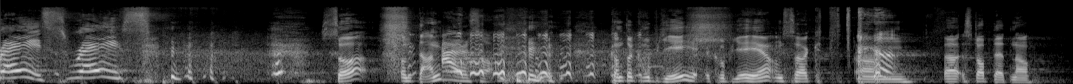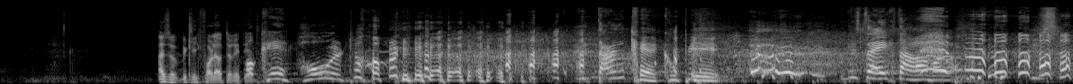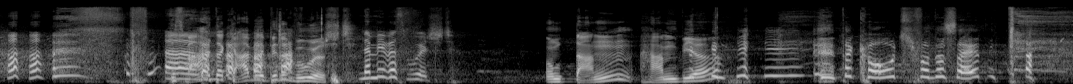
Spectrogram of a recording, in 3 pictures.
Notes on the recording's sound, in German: Hawi D'Ehre LIVE - Graz.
